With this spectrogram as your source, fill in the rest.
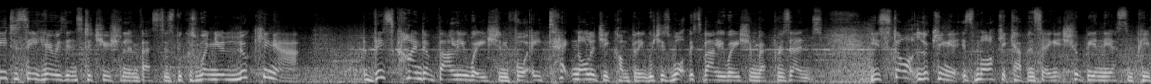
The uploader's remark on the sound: live from the New York Stock Exchange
